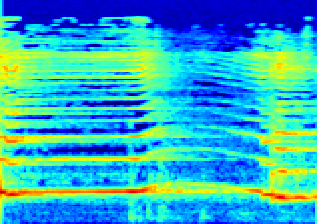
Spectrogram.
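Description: Erhu playing a slow melody over loudspeakers: one held note that bends up a little about halfway through and then slides slowly down.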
